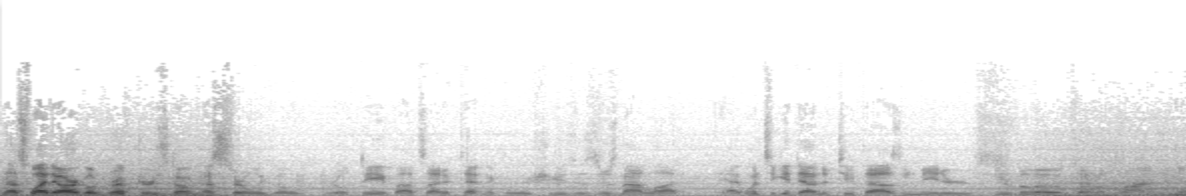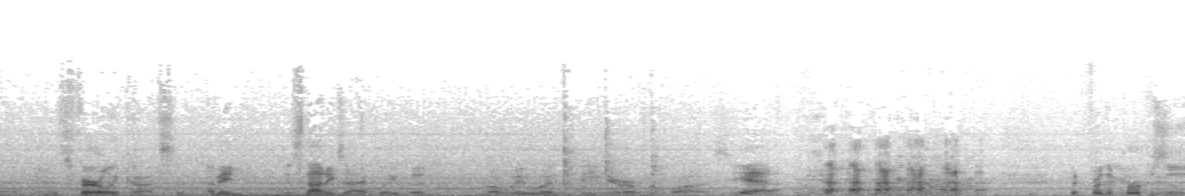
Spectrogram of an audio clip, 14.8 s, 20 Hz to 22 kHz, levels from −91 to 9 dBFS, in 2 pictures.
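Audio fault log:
1.30–1.77 s, zipper noise: a gain drop of about 15 dB is applied in unsmoothed 2 dB steps, about fifteen a second, so each step ticks audibly.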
